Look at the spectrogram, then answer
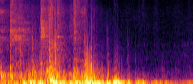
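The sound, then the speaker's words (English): A loud clatter as something is knocked over and falls, with a cluster of sharp knocks and rattles over about a second before it settles into quieter low rumbling. “So somebody just knocked something over.”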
